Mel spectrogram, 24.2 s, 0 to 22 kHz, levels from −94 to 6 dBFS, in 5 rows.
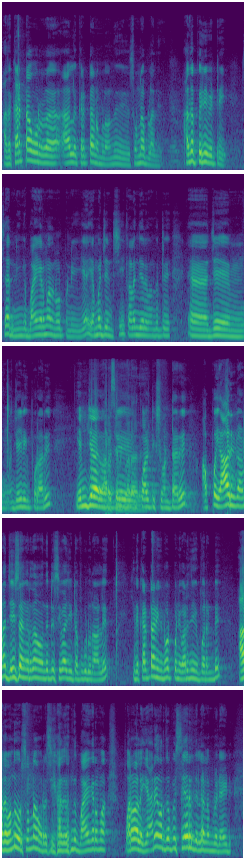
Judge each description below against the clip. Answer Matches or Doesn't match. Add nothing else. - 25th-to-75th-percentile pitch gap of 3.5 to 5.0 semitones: Matches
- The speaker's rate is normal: Doesn't match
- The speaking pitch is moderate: Matches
